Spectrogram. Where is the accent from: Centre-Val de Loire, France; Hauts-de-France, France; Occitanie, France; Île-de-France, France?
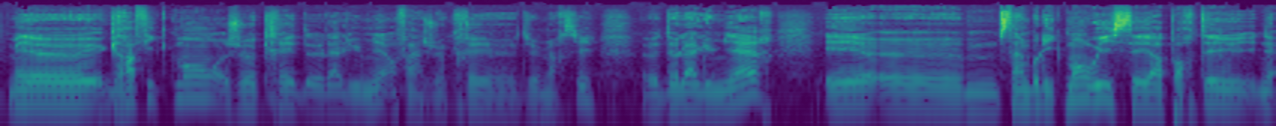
Hauts-de-France, France; Roubaix; qui travaille par exemple en lien avec la métropole européenne de Lille, vu que je suis de Roubaix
